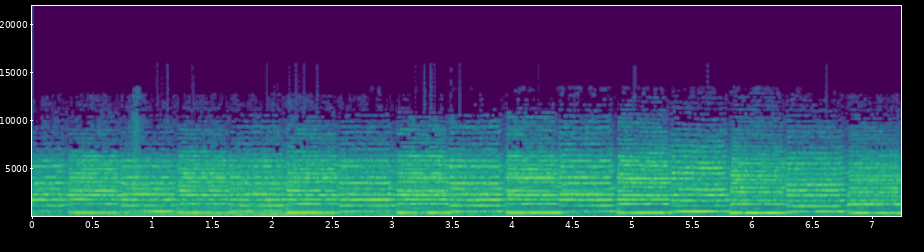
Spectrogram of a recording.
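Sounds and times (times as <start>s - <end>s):
traffic rumble: 0.0s - 7.2s
two-tone ambulance siren passing: 0.0s - 7.2s.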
